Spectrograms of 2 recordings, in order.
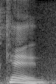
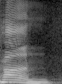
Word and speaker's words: Cannes: The rule to pronounce it correctly, it's as if you're about to pronounce the worst rude word that you could possibly say, but you stop yourself just before you hit the T. Okay? So, cunt. Cannes.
